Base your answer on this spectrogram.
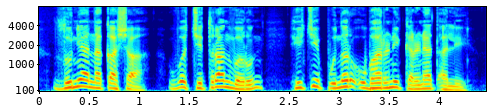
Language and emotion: Marathi, neutral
